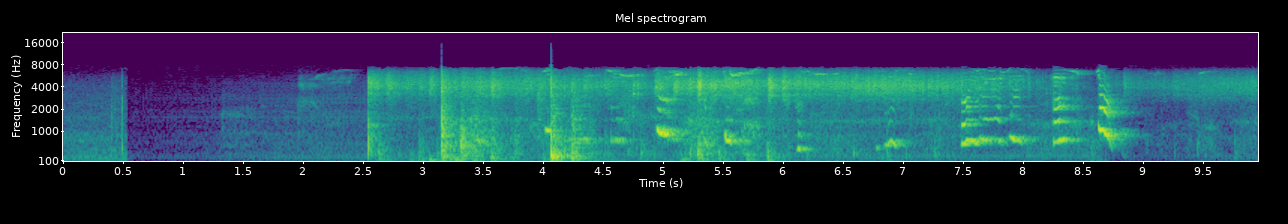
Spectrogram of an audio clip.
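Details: Luna, a pet dog, plays with her beloved rattle ball, giving repeated high whimpers, yips and short barks after a quiet start, over continuous rattling and rustling noise from the ball.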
